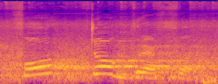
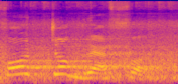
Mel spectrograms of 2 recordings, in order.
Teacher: अब इसमें जो हमारा स्ट्रेस है वो फो पर ना होकर टो पर आ जाएगा, तो हम इसको बोलेंगे फोटोग्राफर। टो को हम थोड़ा सा खींच कर बोलेंगे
